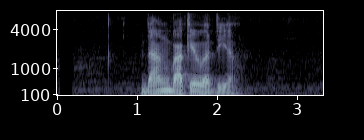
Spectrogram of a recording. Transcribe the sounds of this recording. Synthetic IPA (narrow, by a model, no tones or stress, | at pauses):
d̪ãŋɡbakeʋəɾd̪ija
